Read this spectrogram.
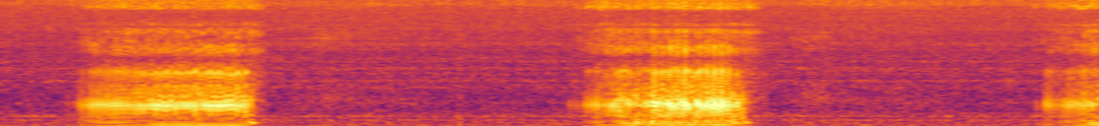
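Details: Loud, rattling snores from a sleeping pug, in long drawn bursts about every three seconds with quiet pauses between: snoring.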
